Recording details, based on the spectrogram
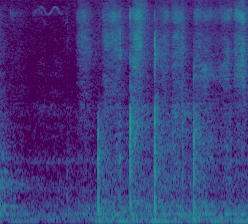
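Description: Chalk or marker strokes on a board during a chemistry class, a handful of sharp scratchy taps spaced about half a second apart over faint room noise.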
